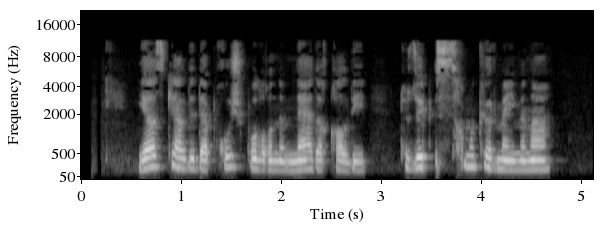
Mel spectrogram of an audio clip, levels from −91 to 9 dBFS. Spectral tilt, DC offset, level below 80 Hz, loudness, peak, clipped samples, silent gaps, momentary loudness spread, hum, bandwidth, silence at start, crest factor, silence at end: -4.5 dB/octave; under 0.1%; -74 dBFS; -22 LUFS; -4 dBFS; under 0.1%; none; 8 LU; none; 11.5 kHz; 0.6 s; 18 dB; 0.45 s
